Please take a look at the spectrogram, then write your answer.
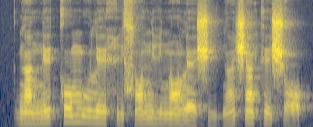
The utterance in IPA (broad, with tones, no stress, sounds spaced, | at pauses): ɡ ã˨ n e˧ k o˦ m u˧ l e˧ h i˨ s ɔ̃˨˦ n i˧ n ɔ̃˧ l ɛ˨ ʃ i˨ ɡ ã˨˦ ʃ ã˦ k e˧ ʃ ɔ˨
